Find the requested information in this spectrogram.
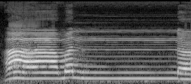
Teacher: मी नून पर यहाँ पर तजदीद है तो अब हमें गुन्ना करना है। मन, इस तरीके से इसे हम गुन्ना कहते हैं।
